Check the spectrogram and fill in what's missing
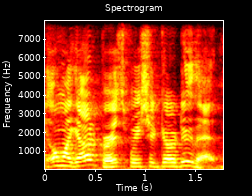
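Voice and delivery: put-on high, amateurish girl voice; woman voice. Co-host on a second try at a woman's voice, high-pitched. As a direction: pitch it up like a badly faked woman. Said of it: "I don't have the best woman voice".

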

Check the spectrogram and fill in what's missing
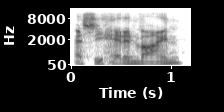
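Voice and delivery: "Hedenveen" said HED-en-vine, imitating the FIFA commentator; Derek Ray's pronunciation. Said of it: "Derek Ray pronounces as".

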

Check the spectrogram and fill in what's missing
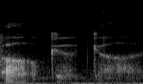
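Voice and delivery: slow unvoiced whisper; exasperated whisper. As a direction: breathe it out in despair.

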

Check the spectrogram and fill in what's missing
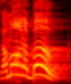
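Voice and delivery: loud, high, emphatic rallying cry; confident shout. Shown as a demonstration. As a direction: belt it out with full confidence. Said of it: "Say it with some confidence".

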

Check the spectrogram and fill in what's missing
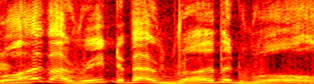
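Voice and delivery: high, exaggerated whiny wondering; mocking John impression. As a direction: send up a puzzled friend. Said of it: "John saw the map ... referencing and went".

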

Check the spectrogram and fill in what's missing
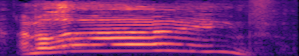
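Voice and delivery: very high, loud, slow cry of joy; joyful shout. Acted. Frank back safe, shouting with joy. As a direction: shout your relief to the world. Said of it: "finally shouting with joy".

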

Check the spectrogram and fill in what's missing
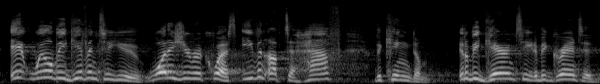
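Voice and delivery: high, emphatic king's proclamation; grand royal offer. Acted. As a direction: declare it high and grandly, like a king granting a wish. Preacher acts king's grand offer to Esther.

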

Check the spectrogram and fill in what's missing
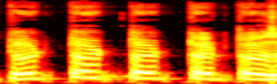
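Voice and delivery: high-pitched "dur dur" imitation; mocking nonsense babble. Director gushing over the accent he loves, high mock babble.

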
